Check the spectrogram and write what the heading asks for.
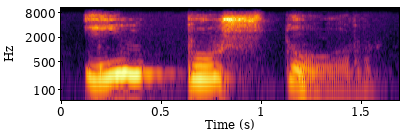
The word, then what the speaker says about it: impostor: La vocale O, nella lingua milanese, corrisponde, se atona e senza accento, alla U italiana, U dolce. Impostor pronuncia impustur.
